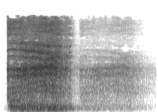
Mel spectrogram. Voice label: pain, ru; Dota 2

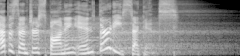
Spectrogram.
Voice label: Announcer Survival Begin

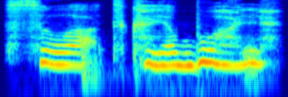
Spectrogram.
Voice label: attack, ru; dota2

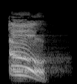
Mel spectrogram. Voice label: pain, ru; dota2

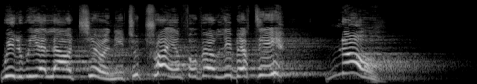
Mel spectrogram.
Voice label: French, Kill Streak; Smite; French Athena

